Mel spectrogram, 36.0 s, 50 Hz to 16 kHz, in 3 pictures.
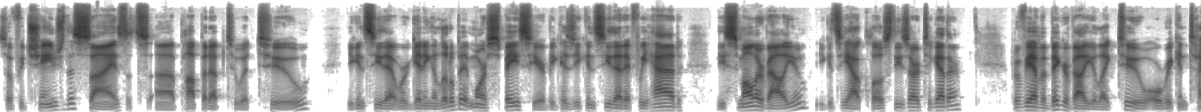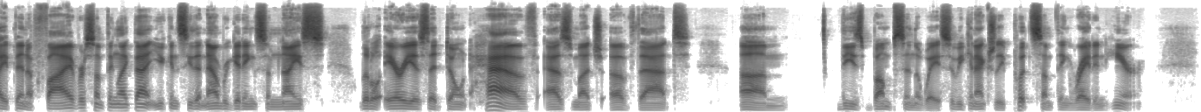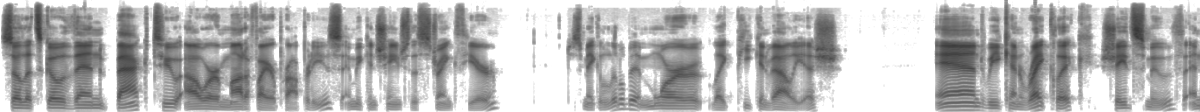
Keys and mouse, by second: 1.9-3.4 middle drag, 3.9 middle drag, 5.0 shift+middle drag, 5.6 middle click, 6.7-10.7 drag, 11.2-12.8 drag, 14.0 middle click, 16.5 shift+middle click, 18.4 middle click, 19.2 shift+middle click, 21.1 middle click, 27.5-31.8 shift+drag, 32.6 shift+middle drag, 33.1 middle click, 33.9 shift+middle click, 34.1-34.9 right drag, 35.4 shift+middle click, 35.7-36.0 middle drag.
